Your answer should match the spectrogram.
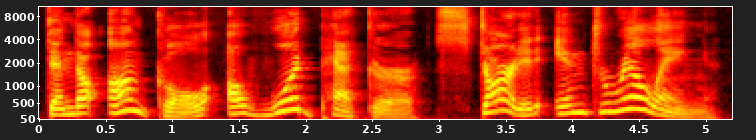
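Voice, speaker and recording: A woman reading a rhyming children's storybook aloud in an expressive narrating style. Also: mid-range voice, very slow. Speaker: storybook reader.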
